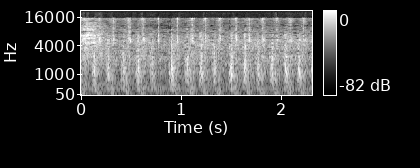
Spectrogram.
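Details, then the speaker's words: Hero Glamour FI motorcycle engine: sharp regular knocking about six per second at idle that fades when throttle is applied, so not crank; loose magneto/balancer nut suspected. "मेरे ख्याल से इसका जो magnet है ना magnet या तो loose है या वो साइड का बैलेंसर लूज है यह दोनों में से ही कुछ लूज है"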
